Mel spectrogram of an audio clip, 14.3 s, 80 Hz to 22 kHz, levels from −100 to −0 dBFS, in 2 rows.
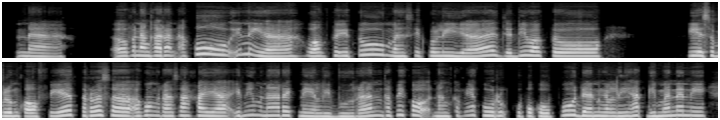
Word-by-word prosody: Nah, 225 -4 -4 0.5
eee, 250 +2 0
penangkaran 275 -1 +2
aku 360 +3 +1
ini 350 -4 -3
ya 230 +2 0
waktu 250 +2 +1
itu 335 +3 -1
masih 245 -1 -3
kuliah 255 +1 +2
jadi 235 +3 -4
waktu, 275 -2 0 1.3
iya 275 0 0
sebelum 250 -2 +1
Covid 250 +7 +2
terus, 290 +3 +1
eee, 270 -2 +6
aku 295 +4 0
ngerasa 260 +1 0
kayak 255 -2 +2
ini 300 +4 -6
menarik 285 -1 -1
nih 240 -3 -1
liburan 220 +5 -1
tapi 305 +3 -4
kok 305 -4 +1
nangkepnya 245 +5 -5
kur 265 -2 -1
kupu-kupu 245 +5 -1
dan 260 -2 +3
ngelihat 250 +2 0
gimana 270 +5 +1
nih 275 -1 -2
260 Hz, 140 wpm, -23 LUFS, 245-285 Hz, 1.3 s, eee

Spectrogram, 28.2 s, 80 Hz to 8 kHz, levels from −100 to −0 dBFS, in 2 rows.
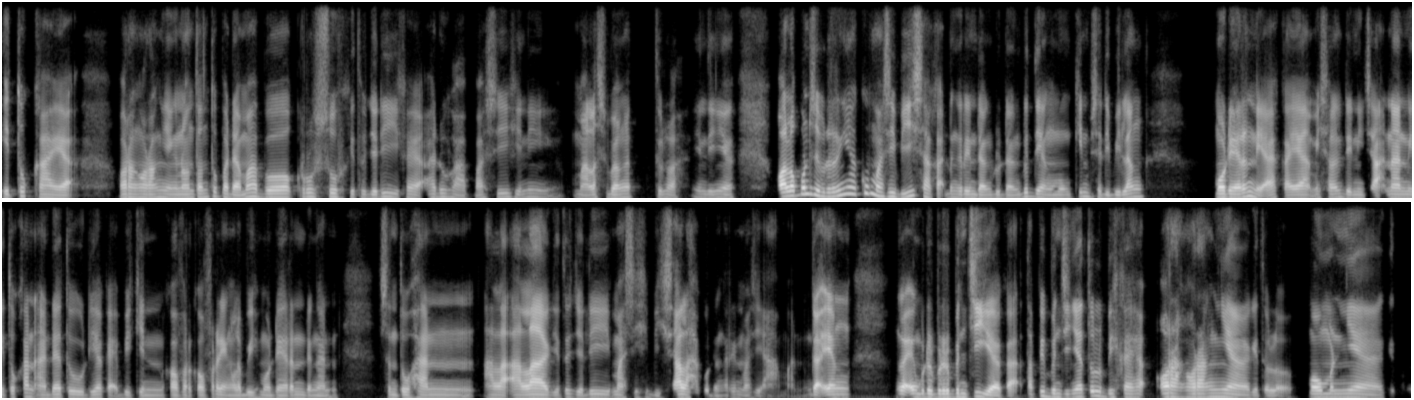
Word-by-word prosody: itu 130 +7 -3
kayak 115 -5 +1 0.4
orang-orang 130 +1 0
yang 125 0 -2
nonton 130 +2 -1
tuh 160 +2 -8
pada 130 -5 +3
mabok, 135 0 +2
rusuh, 150 -1 -4
gitu. 130 0 -9
Jadi, 140 +3 -5
kayak, 125 -1 -4
"Aduh 145 +2 -8
apa 115 +3 -8
sih 145 +4 -9
ini 135 0 -12 0.2
males - - -2
banget," 125 +3 -1 0.2
itulah, 125 -4 -7 0.2
intinya. 125 -1 -7 0.4
Walaupun 190 +9 +8
sebenarnya 205 +8 +1
aku 275 +3 -3
masih 170 -9 +2
bisa, 155 -1 -1
Kak, 130 - -3
dengerin 125 0 -3
dangdut-dangdut 115 +3 -3
yang 125 -5 -2
mungkin 115 +8 -7
bisa 125 - -6
dibilang 120 +6 -2 0.7
modern 135 +5 +6
ya. - - +3
Kayak 115 +1 +2
misalnya 130 +2 -4
Denny 120 -2 -6
Caknan 125 -1 +2
itu 120 +1 -5
kan 155 +2 -3
ada 120 +2 -1
tuh 125 -2 -5
dia 120 +2 -4
kayak - - -4
bikin 105 -1 -9
cover-cover 105 0 -3
yang 105 -1 -3
lebih 110 +1 -6
modern 110 +2 -4
dengan 100 -1 -7 0.5
sentuhan 115 0 -2 0.5
ala-ala 115 +1 +5
gitu, 115 +5 -10
jadi 125 +2 -6
masih 115 0 -7
bisalah 120 +4 +3
aku - - -9
dengerin, 105 +5 -15
masih 100 0 -11
aman. - - -15
Enggak - - +5
yang 125 0 +5 0.5
enggak - - +6
yang 140 - +5
bener-bener 135 0 +3
benci 145 +4 +3
ya, 105 - +8
Kak, - - -1
tapi 185 +8 -2
bencinya 140 0 0
tuh 190 -1 +1
lebih 140 -3 -7
kayak, 135 0 -2
orang-orangnya 140 -3 +3
gitu 110 -1 -7
loh, 100 - -6 0.2
momennya 135 -3 +1
gitu. 395 - -24
125 Hz, 165 wpm, -24 LUFS, 115-140 Hz, 0.7 s, Walaupun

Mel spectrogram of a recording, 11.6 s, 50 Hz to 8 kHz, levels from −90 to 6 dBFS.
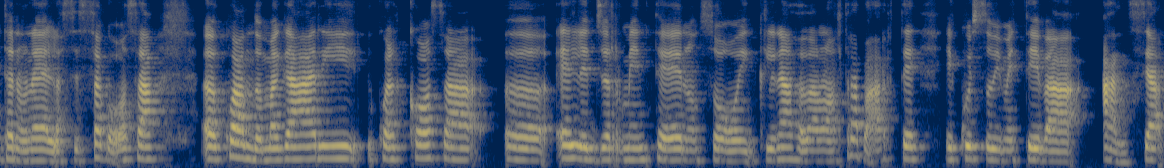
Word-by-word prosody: ovviamente 210 +2 +1
non 190 -2 -3
è 190 -1 +2
la - - -1
stessa 195 +6 +2
cosa, 210 0 +2 0.5
uhm, 215 -1 +3
quando 235 -6 +4
magari 215 +2 +3
qualcosa, 210 -1 0 0.3
uhm, 200 -3 -2
è 230 0 +1
leggermente, 205 -1 -1
non 185 -1 -9
so, 185 -1 -4
inclinata 195 +3 -1
da 185 0 -1
un'altra 180 +8 -4
parte, 215 -5 -4 0.2
e 205 - -6
questo 215 0 +1
mi 195 - -2
metteva 185 -1 +2 0.3
ansia, 190 +4 +2
205 Hz, 125 wpm, -23 LUFS, 190-215 Hz, 0.5 s, quando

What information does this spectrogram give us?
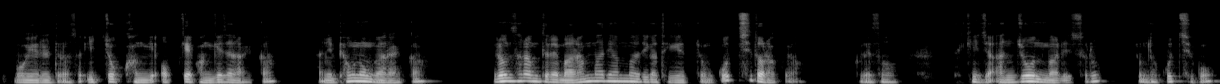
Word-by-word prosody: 뭐 100 0 0
예를 95 -1 0
들어서 120 +2 -5
이쪽 115 +2 -2
관계 100 -2 -1
업계 120 - +1
관계자랄까? 100 +4 -2 0.4
아니면 95 -2 -2
평론가랄까? 130 -3 +2 0.6
이런 145 +4 +7
사람들의 140 -8 +2
말 95 +1 +3
한마디 150 +5 +3
한마디가 135 -6 +2
되게 100 -2 -4
좀 95 0 -7
꽂히더라고요. 125 - -1 0.5
그래서 105 -1 -7 0.6
특히 - - -5
이제 105 - -3
안 105 0 -1
좋은 135 -2 +6
말일수록 95 +10 -3 0.3
좀 - - -4
더 115 - -3
꽂히고. 130 +3 -5
115 Hz, 330 characters per minute, -24 LUFS, 100-135 Hz, 0.6 s, 이런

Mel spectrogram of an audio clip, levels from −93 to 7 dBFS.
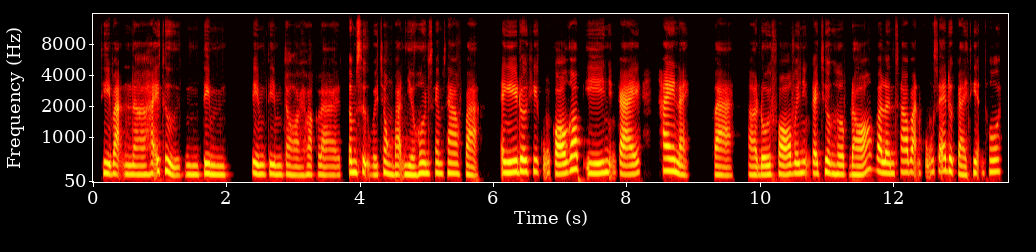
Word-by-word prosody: thì 220 -2 +5
bạn, 200 -2 0
à, 190 0 -1
hãy 215 +6 0
thử, 230 -10 +1
ừm, 195 -1 -1
tìm 195 -3 +2 0.4
tìm 200 -3 +1
tìm 195 -2 -1
tòi 185 -3 -4
hoặc 190 +1 -6
là 185 -1 -4 0.2
tâm 240 0 +3
sự 230 -1 -2
với 185 -1 -4
chồng 205 0 -1
bạn 200 0 -2
nhiều 190 -1 +3
hơn 220 +3 +2
xem 220 0 -3
sao, 220 -1 -1
và 185 -4 -1 0.3
anh 230 -1 +3
ấy 240 +2 +6
đôi 260 -1 +6
khi 255 0 -4
cũng 230 0 -9
có 210 -1 +6
góp 295 +5 +2
ý 220 0 +2
những 240 -1 -3
cái 205 +1 +1 0.2
hay 270 -2 +4
này 190 -6 0 0.4
và, 180 -2 -1 0.2
ờ, 185 -2 -2
đối 190 +2 +2
phó 200 0 +1
với 220 0 +1
những 230 -2 -3
cái 215 -1 +1
trường 220 -2 +2
hợp 200 -1 0
đó 195 +9 0
và 255 -3 +2
lần 220 -1 +3
sau 240 +2 -2
bạn 240 -1 -2
cũng 245 - -7
sẽ 260 +1 -1
được 260 -2 +2
cải 190 -3 -1
thiện 235 -1 -3
thôi. 250 +1 +1
210 Hz, 235 wpm, -23 LUFS, 195-235 Hz, 0.4 s, ấy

